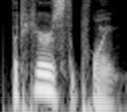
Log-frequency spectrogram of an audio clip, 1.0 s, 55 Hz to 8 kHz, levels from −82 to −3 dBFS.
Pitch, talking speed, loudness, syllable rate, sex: 105 Hz, 315 wpm, -17 LUFS, 7.6 syllables/s, male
